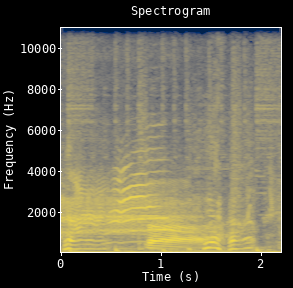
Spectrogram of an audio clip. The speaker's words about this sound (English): Yeah, I'll give you some milk, kitty.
